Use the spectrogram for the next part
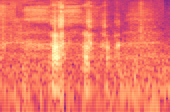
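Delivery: soft, breath-heavy villain cackle; acted gloating cackle. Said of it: "William Mayfield cackles".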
